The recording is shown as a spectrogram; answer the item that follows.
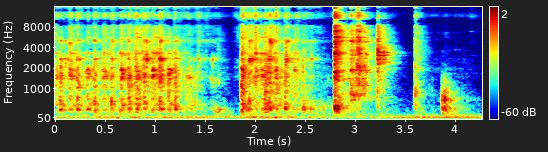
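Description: Garlic cloves rattled hard inside a lidded bowl to loosen their papers, a dense clattering that runs in bursts, breaks off, and resumes in shorter shakes.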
